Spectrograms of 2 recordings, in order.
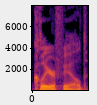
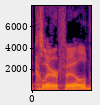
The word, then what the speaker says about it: Clearfield: in this city, of Clearfield. I think you pronounced that wrong. This is Utah. Clearfield? It's Clearfield. Clearfield? Utah's the only place on the planet where Filled is the same word as Field.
